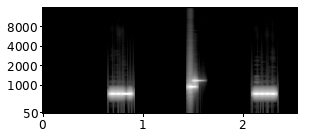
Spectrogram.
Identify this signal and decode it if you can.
Morse code, heard as a keyed tone, about 45 wpm, 700 Hz. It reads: U H
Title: Single Letter-Number Alt - Rapid-Fire 45wpm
